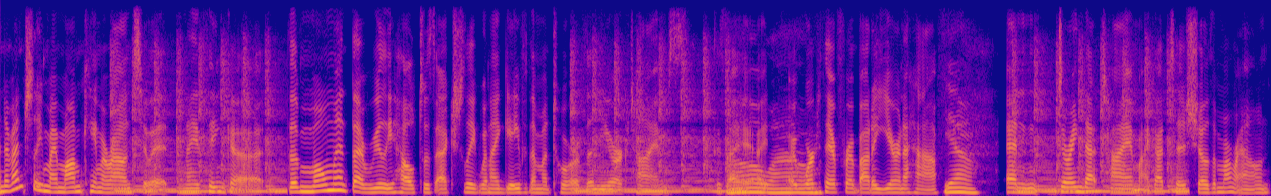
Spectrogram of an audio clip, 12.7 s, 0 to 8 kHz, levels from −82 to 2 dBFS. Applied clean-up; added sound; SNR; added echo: none; Electric guitar; 5 dB; none.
